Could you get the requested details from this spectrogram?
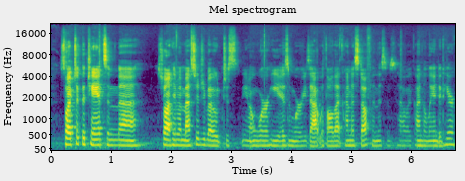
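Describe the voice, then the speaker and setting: Very fast and very deep, a woman's voice carries vocal fry and flat, monotone intonation. Its loudness swings widely. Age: 40s. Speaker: first-time karate competitor. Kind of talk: casual interview.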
